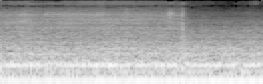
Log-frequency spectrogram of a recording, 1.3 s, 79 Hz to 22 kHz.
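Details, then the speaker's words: 2018 Ford F-150 Raptor at 40k miles, heard in cab while driving with rear window open: steady low hum with faint fixed tone over road rumble; owner suspects rear differential after ruling out mud-terrain tires, not confirmed. "Concerning my noise, I have the rear window open and you might hear a nice little hum coming from the back."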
